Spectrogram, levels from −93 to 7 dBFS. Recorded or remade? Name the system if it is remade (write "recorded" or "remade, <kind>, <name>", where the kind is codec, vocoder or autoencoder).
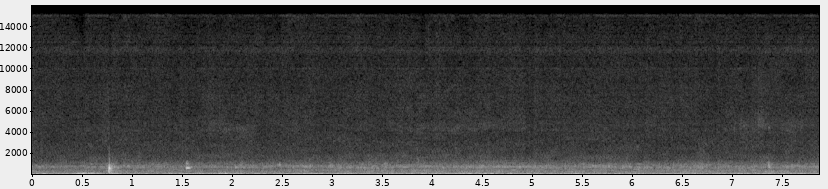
remade, codec, SNAC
